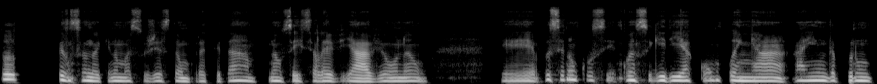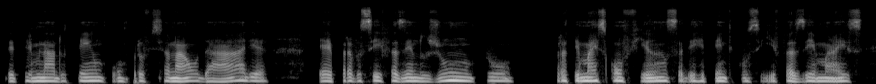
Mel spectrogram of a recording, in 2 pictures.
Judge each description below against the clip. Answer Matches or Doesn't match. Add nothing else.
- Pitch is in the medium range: Matches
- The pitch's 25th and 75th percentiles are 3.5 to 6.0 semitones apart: Doesn't match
